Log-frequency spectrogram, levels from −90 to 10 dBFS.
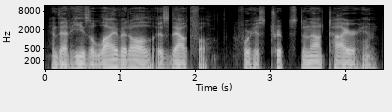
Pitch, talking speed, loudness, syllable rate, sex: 90 Hz, 215 wpm, -17 LUFS, 4.8 syllables/s, male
